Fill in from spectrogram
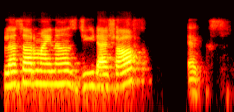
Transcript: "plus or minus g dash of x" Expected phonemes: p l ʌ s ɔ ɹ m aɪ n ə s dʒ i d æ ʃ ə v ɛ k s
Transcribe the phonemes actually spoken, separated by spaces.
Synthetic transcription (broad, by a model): p l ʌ s ɔ ɹ m aɪ n ə s dʒ i d æ ʃ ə f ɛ k s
